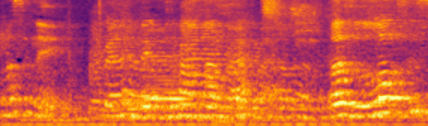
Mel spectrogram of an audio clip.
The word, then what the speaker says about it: Benedict Cumberbatch: But it's quite easy because you've got two stresses, Benedict Cumberbatch.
